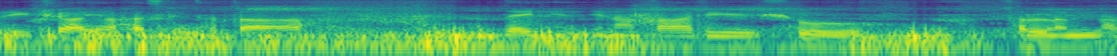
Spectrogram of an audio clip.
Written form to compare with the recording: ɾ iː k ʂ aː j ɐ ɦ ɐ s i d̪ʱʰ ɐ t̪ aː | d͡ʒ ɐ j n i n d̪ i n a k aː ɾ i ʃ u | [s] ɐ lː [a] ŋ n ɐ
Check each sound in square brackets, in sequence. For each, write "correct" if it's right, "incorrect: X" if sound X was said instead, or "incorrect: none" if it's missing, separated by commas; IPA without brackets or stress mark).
correct, incorrect: ɐ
